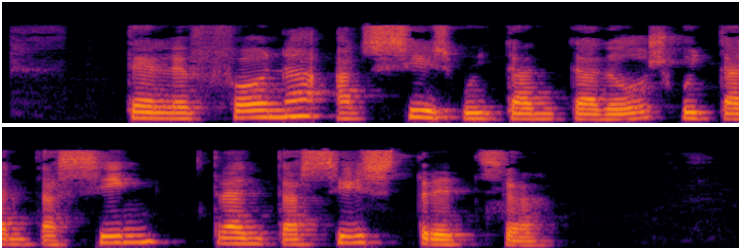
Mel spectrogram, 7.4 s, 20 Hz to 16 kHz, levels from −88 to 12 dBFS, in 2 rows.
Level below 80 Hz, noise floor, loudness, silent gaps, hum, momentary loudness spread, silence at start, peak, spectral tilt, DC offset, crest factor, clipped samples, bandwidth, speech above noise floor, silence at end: -60 dBFS; -77 dBFS; -17 LUFS; none; none; 5 LU; 0.65 s; -2 dBFS; -3.5 dB/octave; under 0.1%; 16 dB; under 0.1%; 8.4 kHz; 60 dB; 0.95 s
